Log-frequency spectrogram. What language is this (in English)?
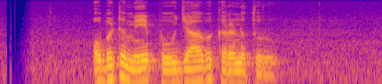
Sinhala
